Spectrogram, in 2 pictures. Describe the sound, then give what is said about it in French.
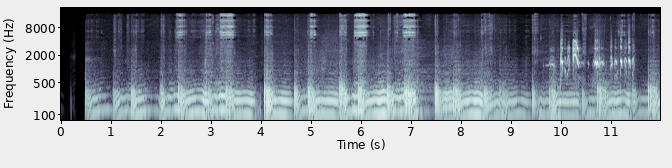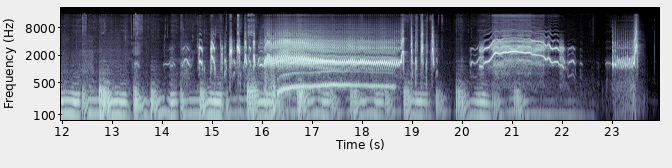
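At Zingaro, a single voice improvises the sound of a passing caravan: a steady run of rhythmic, throaty pulses, then assorted honking, squawking animal-like calls and a long nasal wail, all without any talking. “si je vous donne un thème, caravane. Vous voulez que je vous fasse une caravane?”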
